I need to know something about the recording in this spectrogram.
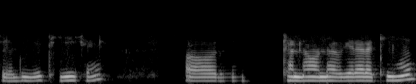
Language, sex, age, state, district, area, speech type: Hindi, female, 18-30, Uttar Pradesh, Ghazipur, rural, conversation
